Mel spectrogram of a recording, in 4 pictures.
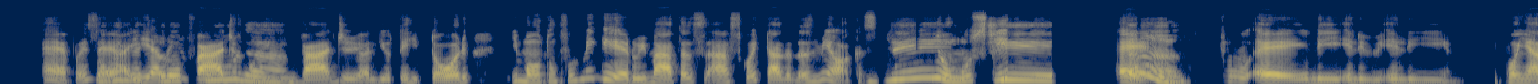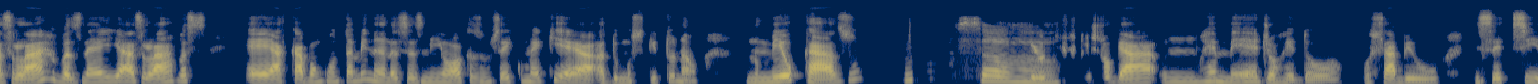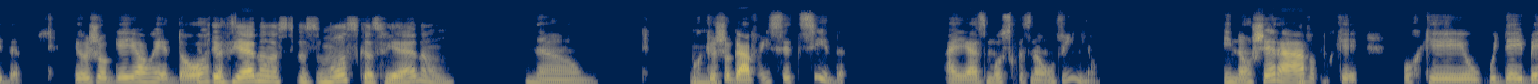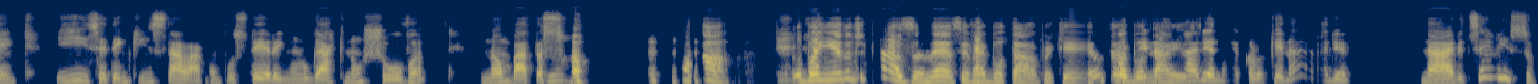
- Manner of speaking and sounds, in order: drawn out: "Gente!"; laughing while speaking: "sol"; laugh
- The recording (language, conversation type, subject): Portuguese, podcast, Como foi sua primeira experiência com compostagem doméstica?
